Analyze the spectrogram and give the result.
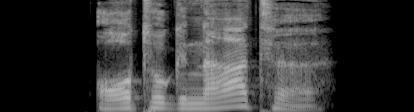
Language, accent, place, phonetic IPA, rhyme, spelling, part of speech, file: German, Germany, Berlin, [ɔʁtoˈɡnaːtə], -aːtə, orthognathe, adjective, De-orthognathe.ogg
- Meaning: inflection of orthognath: 1. strong/mixed nominative/accusative feminine singular 2. strong nominative/accusative plural 3. weak nominative all-gender singular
